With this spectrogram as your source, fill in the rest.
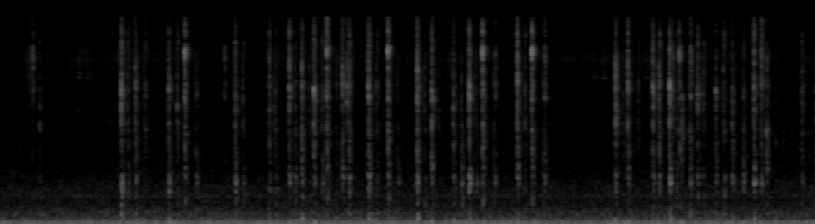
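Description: Fingertips of both hands type rapidly on a black plastic laptop keyboard resting on a bed. Quick, bright, dry key taps click in uneven bursts over a steady low hum. Each tap dies away almost instantly.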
